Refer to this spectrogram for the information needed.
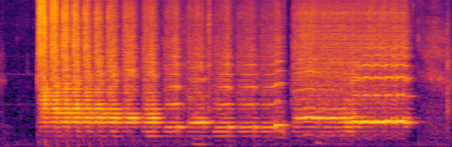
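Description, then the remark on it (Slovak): A shepherd's flute played overblown with all finger holes covered: a run of short, high, breathy tones in quick succession, then one longer sustained high note, loud and alone with no talking. “To bol rozfúk, že zakriežaš fúkaš iba také, také vysoké, krátke tóny.”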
